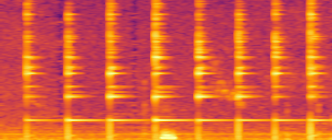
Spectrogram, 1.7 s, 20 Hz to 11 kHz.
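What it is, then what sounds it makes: Intact fired clay cooking jar. A fresh wheel-thrown black burnished (BB2) Roman-style fired clay cooking jar is held up and tapped eight times. Each tap gives a short, bright ringing "tingy" note with a steady high overtone, showing the jar is intact.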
